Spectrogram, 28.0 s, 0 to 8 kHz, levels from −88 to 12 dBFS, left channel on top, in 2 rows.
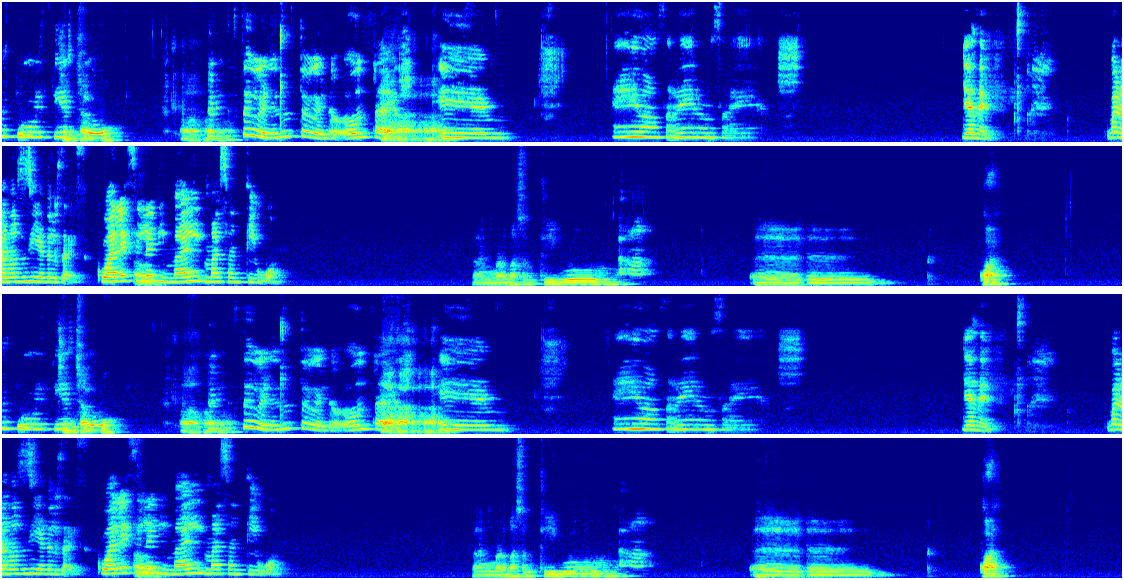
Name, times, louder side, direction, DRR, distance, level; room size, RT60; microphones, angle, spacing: voice 1, 0.0-1.3 2.6-2.8 3.0-4.9 5.4-6.3 6.8-6.9 7.6-9.3 9.7-9.9 12.0-12.4 12.9-13.1 13.8-14.9 15.2-17.5 21.8-22.0, left 3 dB, 80° left, 1.5 m, -23 dB
voice 2, 0.7-1.4 2.2-2.9 4.7-5.6 15.7-16.0 19.9-21.8 23.4-25.0 26.2-26.5, equal, 80° right, 2.1 m, -24 dB
6.3 x 5.1 x 6.7 m
head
